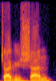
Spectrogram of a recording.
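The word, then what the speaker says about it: Drăgușin: who's the Romanian who apparently has pronounced dragu Shan with that s Accent on the S but um I don't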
